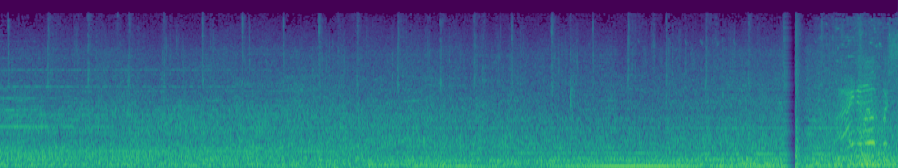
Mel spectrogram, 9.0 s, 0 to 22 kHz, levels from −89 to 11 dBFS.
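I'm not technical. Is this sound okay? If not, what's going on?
No. From 7.85 to 8.07 s the sound smears into a fading buzz for about 0.2 s, then resumes with that part skipped. This is likely a long network dropout. Unlike a quick click or glitch, it lasts long enough to clearly lose a chunk.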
